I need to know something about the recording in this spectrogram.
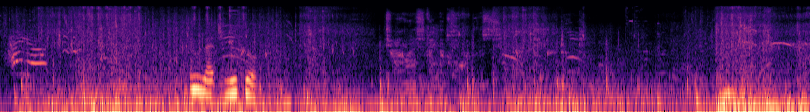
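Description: Twin guns fire in rapid bursts.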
